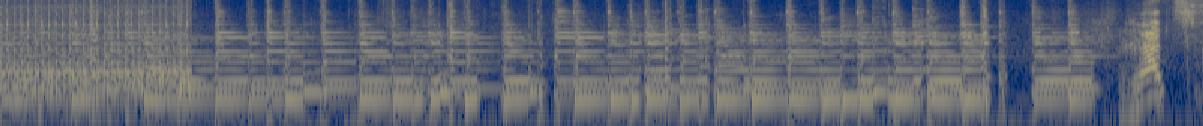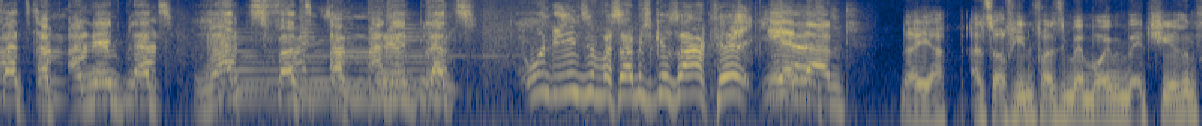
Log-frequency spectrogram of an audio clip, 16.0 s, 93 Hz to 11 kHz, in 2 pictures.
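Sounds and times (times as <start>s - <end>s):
held chord-like tone: 0.0s - 7.4s, 8.2s - 11.9s
ukulele plucked and strummed: 0.0s - 11.2s.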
